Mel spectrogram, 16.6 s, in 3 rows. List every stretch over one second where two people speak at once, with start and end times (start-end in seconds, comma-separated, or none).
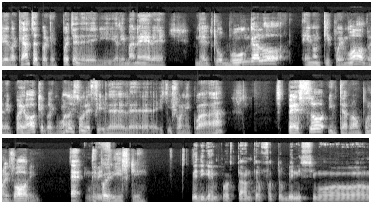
none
